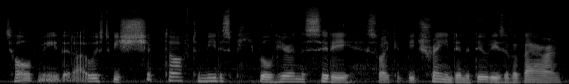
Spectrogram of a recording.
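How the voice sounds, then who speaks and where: Male werecat played by a man: boastful, cunning, menacing, mid-pitched, theatrical audio roleplay delivery, faint background noise. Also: quick pace, vocal fry, fairly bright tone. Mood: smug storytelling. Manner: smug, taunting, theatrical. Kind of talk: ASMR roleplay monologue.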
